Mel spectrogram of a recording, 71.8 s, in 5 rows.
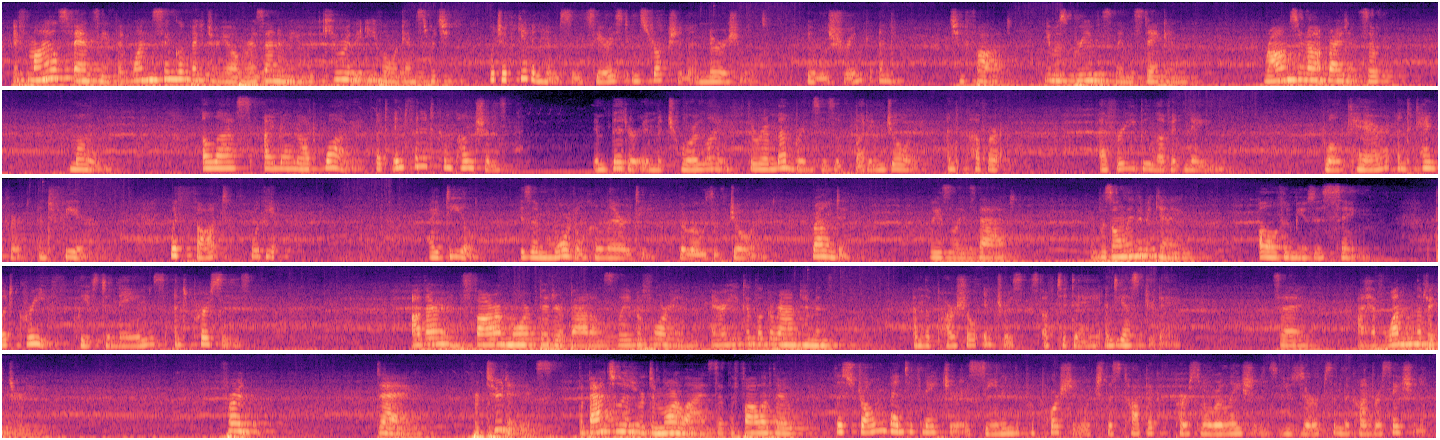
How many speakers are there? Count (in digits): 2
